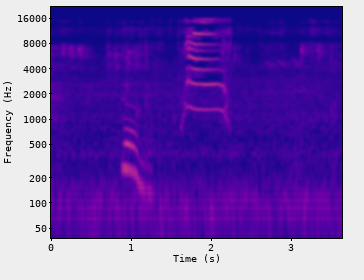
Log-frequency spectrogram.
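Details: Stray cat living on the street, being fed: one short falling meow, then a higher, steady, drawn-out meow, over a constant low street rumble.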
